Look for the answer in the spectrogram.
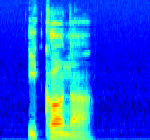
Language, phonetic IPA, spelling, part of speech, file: Polish, [iˈkɔ̃na], ikona, noun, Pl-ikona.ogg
